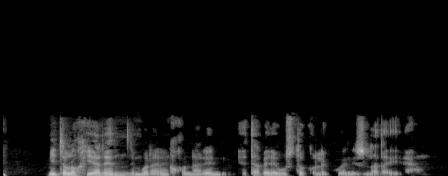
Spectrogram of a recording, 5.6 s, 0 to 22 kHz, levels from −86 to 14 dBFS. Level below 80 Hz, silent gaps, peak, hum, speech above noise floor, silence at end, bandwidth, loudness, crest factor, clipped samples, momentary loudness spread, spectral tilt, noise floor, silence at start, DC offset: -54 dBFS; none; -2 dBFS; none; 46 dB; 0.3 s; 8 kHz; -21 LUFS; 20 dB; under 0.1%; 12 LU; -5 dB/octave; -67 dBFS; 0.05 s; under 0.1%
